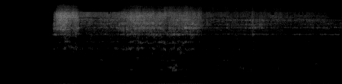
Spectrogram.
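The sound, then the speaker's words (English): A person exhales a long, steady hissing "sss" sound, imitating a snake, during a breathing exercise, starting abruptly and holding for about three seconds, moderately loud with no other sounds. “And the sound that I'm going to invite you to try out as you exhale your breath is the sound of S, like you're like a snake.”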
